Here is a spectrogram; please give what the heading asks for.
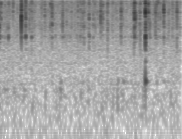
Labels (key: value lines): label: ambient
recorder: HydroMoth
